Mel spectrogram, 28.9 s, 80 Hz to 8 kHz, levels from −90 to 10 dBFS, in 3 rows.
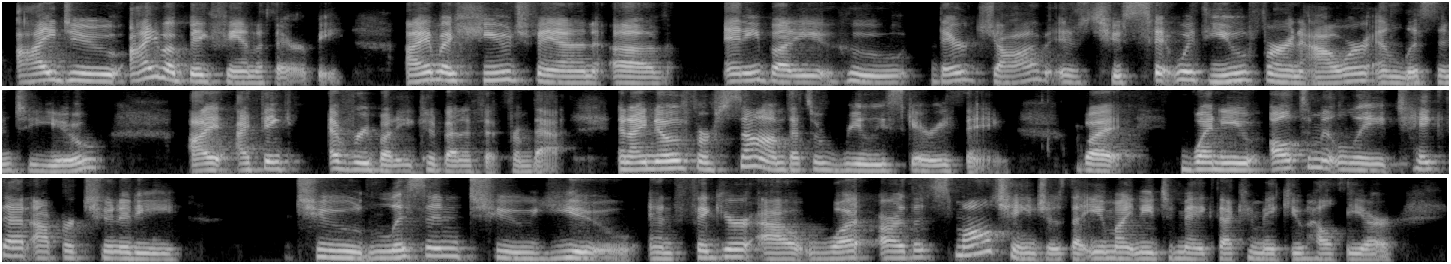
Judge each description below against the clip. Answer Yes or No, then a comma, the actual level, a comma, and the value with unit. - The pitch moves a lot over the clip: No, average, 4.3 semitones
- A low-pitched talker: No, medium, 185 Hz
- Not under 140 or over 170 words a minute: Yes, average, 165 wpm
